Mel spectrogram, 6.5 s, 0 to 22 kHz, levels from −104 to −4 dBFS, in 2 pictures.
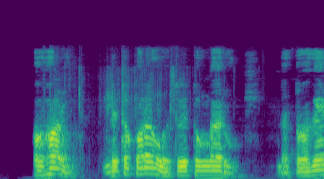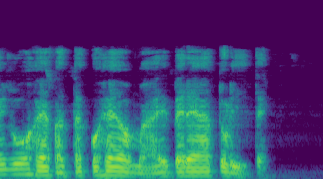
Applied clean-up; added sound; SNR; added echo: neural mask model DeepFilterNet 3.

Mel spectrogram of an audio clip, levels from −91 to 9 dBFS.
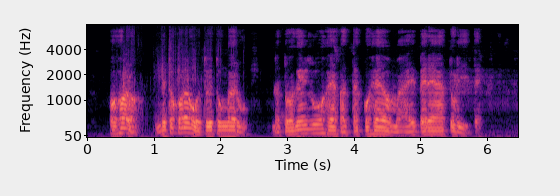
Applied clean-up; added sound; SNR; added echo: neural separator model SepFormer DNS4.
